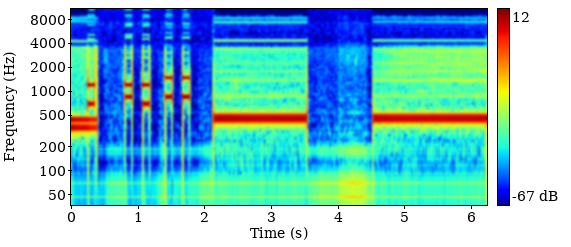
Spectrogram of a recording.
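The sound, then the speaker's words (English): A phone being dialed to call a woman: a quick series of five or so touch-tone beeps at varied pitches, followed by a long steady ringing tone, a pause, then the ring again. No one speaks. “I will dial her phone number right now, and then you can do your Awkward Tuesday phone call, okay?”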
